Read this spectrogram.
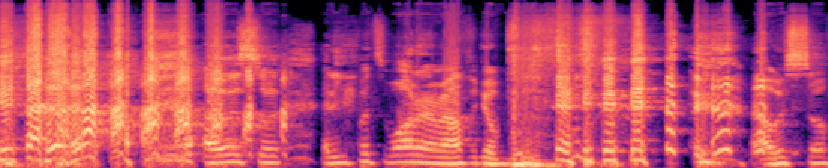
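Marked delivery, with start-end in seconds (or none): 0.0-1.8 high, slow laughing words. Real, not acted. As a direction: laugh through it. Laughing while telling story.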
